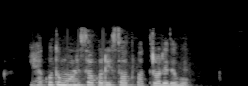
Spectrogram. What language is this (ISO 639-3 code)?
ori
